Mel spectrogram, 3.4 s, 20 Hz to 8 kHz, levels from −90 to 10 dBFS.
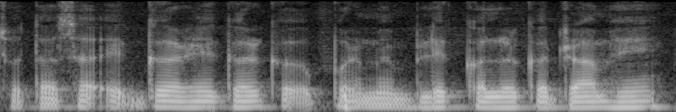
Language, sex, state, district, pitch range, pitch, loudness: Hindi, male, Arunachal Pradesh, Papum Pare, 105-115 Hz, 110 Hz, -18 LUFS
